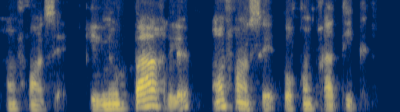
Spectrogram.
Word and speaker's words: parlent: So parle, mais we delete the NT and pronounce it. Ils nous parlent. It's not parlons en français. Ils nous parlent en français pour qu'on pratique.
